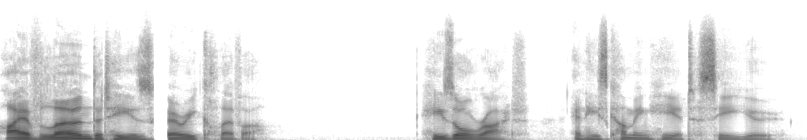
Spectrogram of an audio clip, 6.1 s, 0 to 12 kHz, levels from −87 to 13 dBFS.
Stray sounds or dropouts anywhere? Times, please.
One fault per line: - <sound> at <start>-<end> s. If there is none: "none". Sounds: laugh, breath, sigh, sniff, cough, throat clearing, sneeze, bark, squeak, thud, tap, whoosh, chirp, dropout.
- dropout at 1.1-1.3 s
